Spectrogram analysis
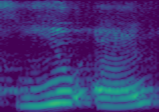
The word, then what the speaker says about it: un: It's spelled UN, but it's pronounced un.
